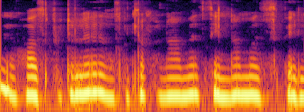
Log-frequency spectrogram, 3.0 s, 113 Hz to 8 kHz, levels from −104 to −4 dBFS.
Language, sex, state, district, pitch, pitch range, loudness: Hindi, female, Bihar, West Champaran, 215 Hz, 205-220 Hz, -14 LUFS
